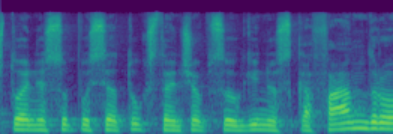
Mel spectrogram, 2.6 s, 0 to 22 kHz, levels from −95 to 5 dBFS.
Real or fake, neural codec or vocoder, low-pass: real; none; 14.4 kHz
